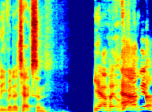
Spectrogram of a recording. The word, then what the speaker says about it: Abbott: Yeah, but Abbott rhymes with maggot, so you know.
